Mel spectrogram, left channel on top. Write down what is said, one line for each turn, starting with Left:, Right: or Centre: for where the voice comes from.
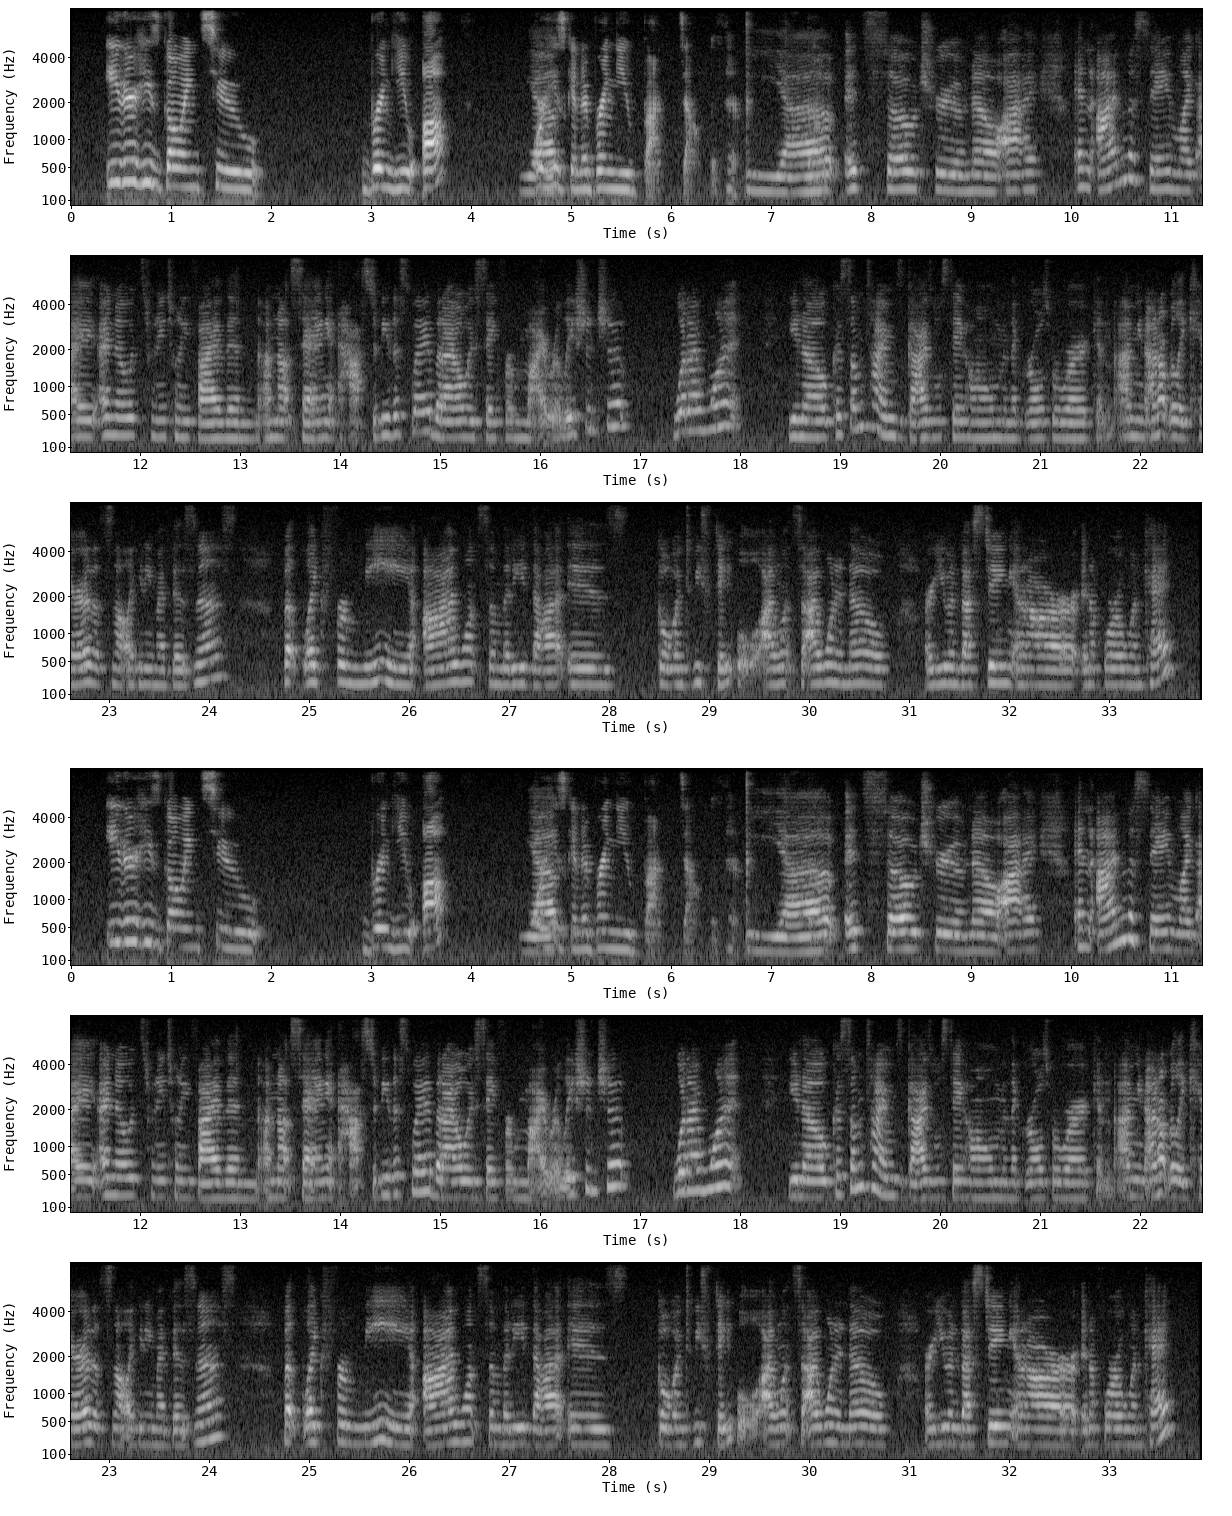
Left: Either he's going to bring you up
Centre: Yep.
Left: or he's going to bring you back down with him.
Centre: Yep,
Left: So.
Centre: it's so true. No, I and I'm the same. Like I I know it's 2025 and I'm not saying it has to be this way, but I always say for my relationship what I want, you know, because sometimes guys will stay home and the girls will work and I mean, I don't really care. That's not like any of my business. But like for me, I want somebody that is going to be stable. I want so I want to know, are you investing in our in a 401k?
